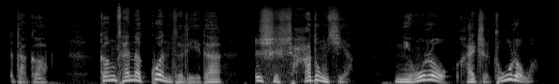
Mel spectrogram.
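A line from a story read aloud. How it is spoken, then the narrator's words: Low-voiced question. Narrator (Chinese): 郝先生的小舅子低声问我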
